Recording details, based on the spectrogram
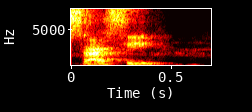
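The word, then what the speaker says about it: SASE: devices so sassy uh it's s e but pronounced sassy uh sassy stands for secure access is service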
